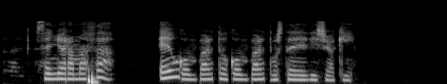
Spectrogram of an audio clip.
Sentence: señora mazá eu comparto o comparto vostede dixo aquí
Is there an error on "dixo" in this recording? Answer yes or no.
no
